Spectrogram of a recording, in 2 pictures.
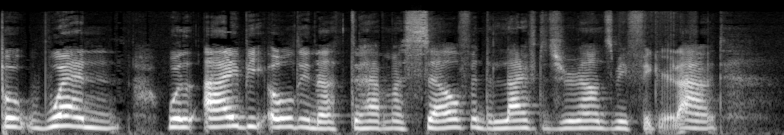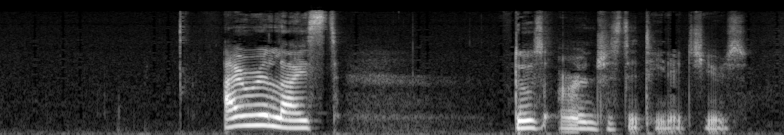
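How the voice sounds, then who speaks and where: Ordinary rise and fall in pitch at a medium pace, the recording very clean and the background silent. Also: woman. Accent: non-native. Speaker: poet. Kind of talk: slam poetry reading.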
